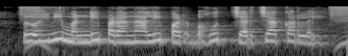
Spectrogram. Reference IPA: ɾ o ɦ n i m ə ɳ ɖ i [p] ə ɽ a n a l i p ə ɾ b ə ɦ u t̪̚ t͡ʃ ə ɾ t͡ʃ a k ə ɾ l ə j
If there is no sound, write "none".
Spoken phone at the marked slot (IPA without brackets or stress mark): p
